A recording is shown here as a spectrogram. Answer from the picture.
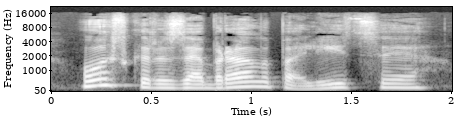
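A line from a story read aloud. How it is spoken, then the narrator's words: Tired reply. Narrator (Russian): устало ответил Расмус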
